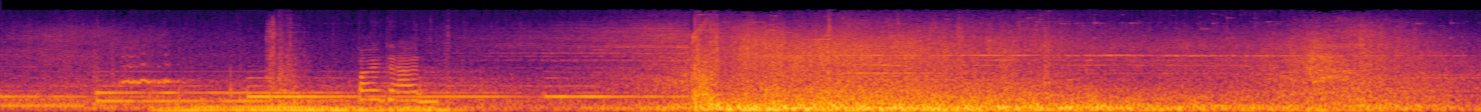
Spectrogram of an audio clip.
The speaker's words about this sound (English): An explosion rocked the city today.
